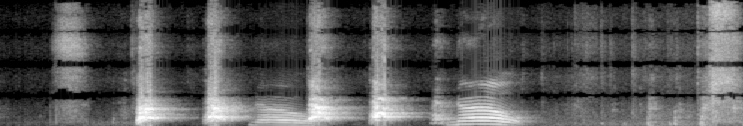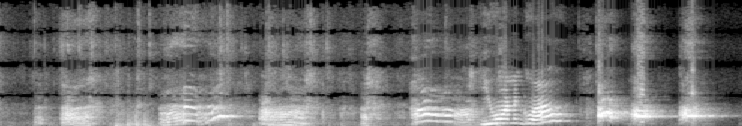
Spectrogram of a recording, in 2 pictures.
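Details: Dog wanting to go outdoors, opening with quick yaps and a few wavering, bending whines, then a busier stretch of rapid yapping and high whimpering cries; human speech seems mixed in.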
